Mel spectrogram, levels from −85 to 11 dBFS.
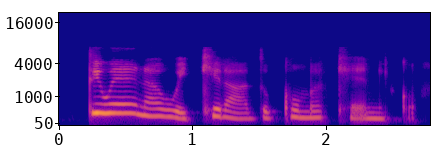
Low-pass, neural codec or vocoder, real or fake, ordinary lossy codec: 7.2 kHz; codec, 24 kHz, 0.9 kbps, WavTokenizer, large speech release; fake; MP3, 48 kbps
